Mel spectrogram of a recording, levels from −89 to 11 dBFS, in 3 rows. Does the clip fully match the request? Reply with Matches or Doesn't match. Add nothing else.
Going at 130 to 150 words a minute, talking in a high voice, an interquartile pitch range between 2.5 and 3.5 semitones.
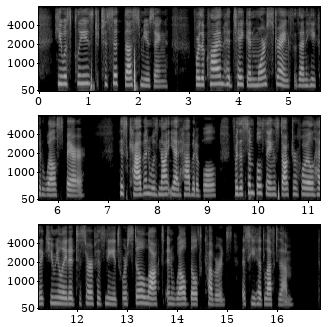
Doesn't match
